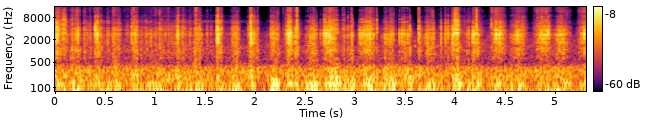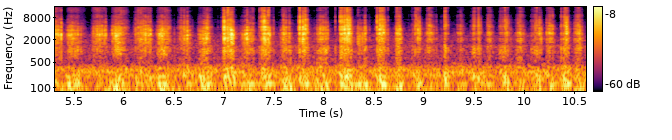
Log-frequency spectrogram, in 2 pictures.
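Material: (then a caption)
Papier-mache. Long black nails scratch the textured surface of a rust-brown papier-mache pumpkin decoration lying on its side on a mat, with a wire spring resting nearby untouched. Rapid, uneven strokes make a dry, bright, papery rasping, with short scratches layered over a low rumble throughout.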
